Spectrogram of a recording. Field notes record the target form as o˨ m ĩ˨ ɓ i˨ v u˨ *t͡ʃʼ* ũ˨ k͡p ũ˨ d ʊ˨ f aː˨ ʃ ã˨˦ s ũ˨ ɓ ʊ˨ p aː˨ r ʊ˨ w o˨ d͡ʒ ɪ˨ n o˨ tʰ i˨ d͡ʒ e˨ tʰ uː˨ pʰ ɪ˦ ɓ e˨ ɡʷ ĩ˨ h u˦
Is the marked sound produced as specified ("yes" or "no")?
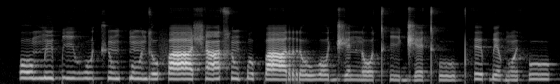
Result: no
